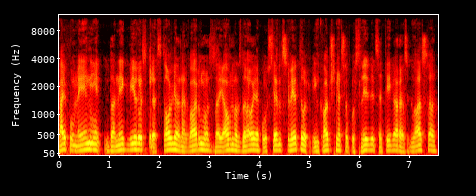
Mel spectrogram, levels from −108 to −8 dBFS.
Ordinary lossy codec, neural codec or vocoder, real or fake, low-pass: none; codec, 24 kHz, 1.5 kbps, HILCodec; fake; 10.8 kHz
